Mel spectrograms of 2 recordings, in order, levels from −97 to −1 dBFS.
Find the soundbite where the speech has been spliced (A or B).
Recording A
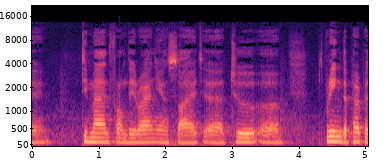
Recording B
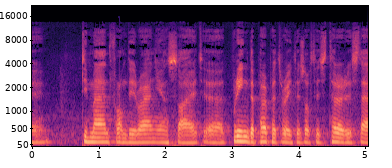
B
